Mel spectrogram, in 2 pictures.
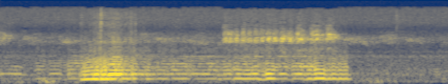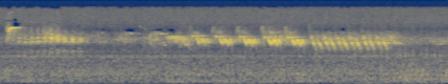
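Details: German wasps at a feeding place: a loud, low droning buzz with a steady pitch lasts about two seconds and then cuts off, leaving thin, high bird chirps twittering in the background.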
